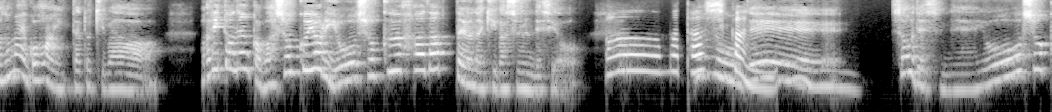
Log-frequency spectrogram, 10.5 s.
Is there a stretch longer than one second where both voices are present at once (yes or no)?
yes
